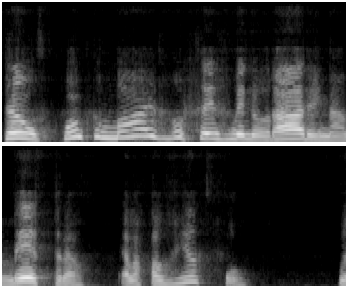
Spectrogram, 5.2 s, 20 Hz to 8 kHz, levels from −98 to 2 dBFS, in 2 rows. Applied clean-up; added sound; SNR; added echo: neural mask model DeepFilterNet 3.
